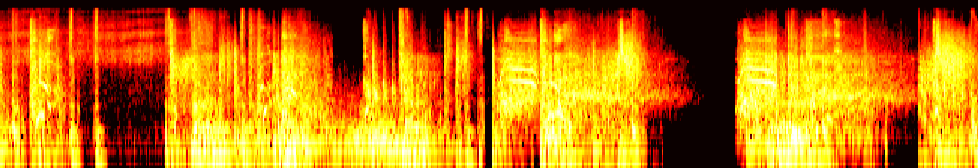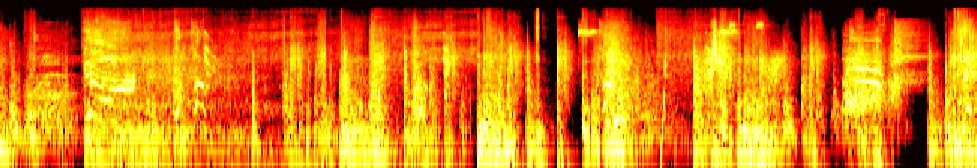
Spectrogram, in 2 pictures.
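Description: Cartoon fighters trade punches and kicks with sharp thuds and whooshes.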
